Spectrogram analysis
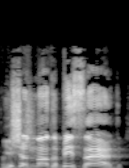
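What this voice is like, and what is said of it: Put-on German accent. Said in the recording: “You gotta do it in a German accent ... So you're the German recipient”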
